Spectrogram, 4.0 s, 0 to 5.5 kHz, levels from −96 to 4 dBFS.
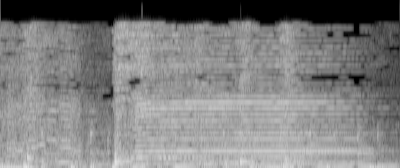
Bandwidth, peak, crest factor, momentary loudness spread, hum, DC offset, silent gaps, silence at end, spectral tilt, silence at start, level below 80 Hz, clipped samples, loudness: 5 kHz; 0 dBFS; 14 dB; 7 LU; none; under 0.1%; none; 0 s; -7 dB/octave; 0 s; -24 dBFS; under 0.1%; -15 LUFS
